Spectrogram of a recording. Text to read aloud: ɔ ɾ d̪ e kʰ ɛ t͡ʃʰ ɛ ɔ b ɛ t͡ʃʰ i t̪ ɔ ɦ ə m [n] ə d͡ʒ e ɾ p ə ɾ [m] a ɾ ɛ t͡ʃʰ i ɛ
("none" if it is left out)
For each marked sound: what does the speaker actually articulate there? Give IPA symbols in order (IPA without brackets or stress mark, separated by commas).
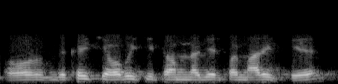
n, m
